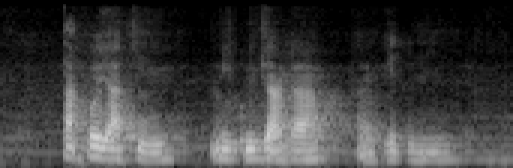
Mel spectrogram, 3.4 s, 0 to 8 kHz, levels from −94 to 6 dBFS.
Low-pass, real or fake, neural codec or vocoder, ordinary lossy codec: 7.2 kHz; fake; codec, 16 kHz in and 24 kHz out, 0.6 kbps, FireRedTTS-2 codec; MP3, 48 kbps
